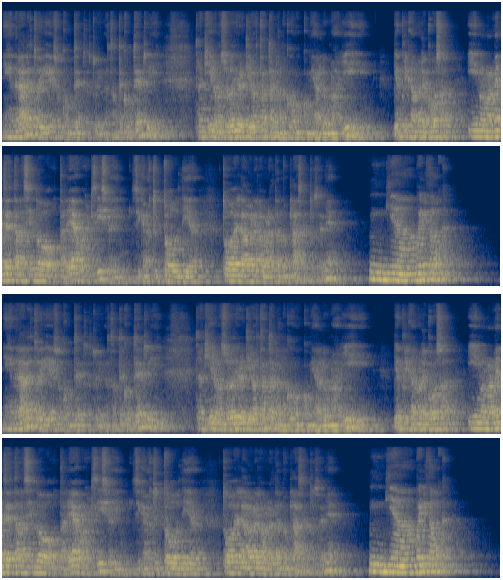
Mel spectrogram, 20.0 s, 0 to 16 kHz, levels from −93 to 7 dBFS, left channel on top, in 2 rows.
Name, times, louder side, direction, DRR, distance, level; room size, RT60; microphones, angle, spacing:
voice 1, 0.0-7.2 7.8-8.9 9.3-16.7, equal, 15° left, -8 dB, 0.9 m, -25 dB
voice 2, 17.3-18.8, right 1 dB, 65° right, -7 dB, 0.6 m, -19 dB
4.9 x 3.2 x 2.3 m, 1.3 s
head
